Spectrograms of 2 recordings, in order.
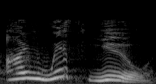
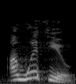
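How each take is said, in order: First: Slow, stretched I'M WITH YOU; emphatic reassurance. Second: Said in the usual way. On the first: Acted. God to Elijah at his lowest, emphatic reassurance. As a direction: draw out "with you" to let it sink in.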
